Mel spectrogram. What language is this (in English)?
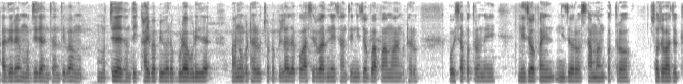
Odia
